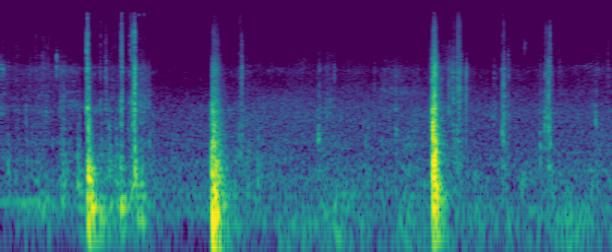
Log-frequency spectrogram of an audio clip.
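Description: Car doors opening and being shut: a few latch clicks about a second in, then two loud door slams about three seconds apart, followed by a few light footsteps.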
